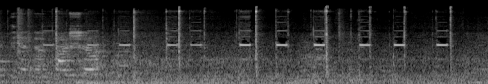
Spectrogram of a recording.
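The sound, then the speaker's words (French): A cash machine dispensing a banknote, taking about 10 to 15 seconds: a series of short, regular mechanical whirs and clicks, about two per second, with a bright high-pitched rattle over a low background hum. “Voilà, maintenant le billet est sorti, ça prend environ de 10 à 15 secondes.”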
